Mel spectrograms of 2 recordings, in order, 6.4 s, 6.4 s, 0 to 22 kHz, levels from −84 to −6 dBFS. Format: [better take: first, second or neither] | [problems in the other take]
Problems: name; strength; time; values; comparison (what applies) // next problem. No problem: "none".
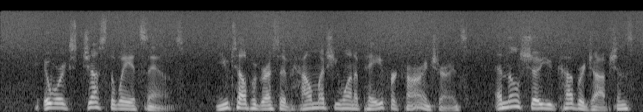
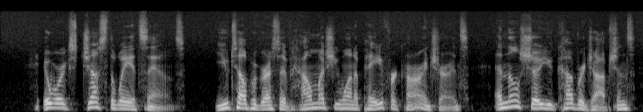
second | hiss; loud; throughout; 3 dB below the speech; faint in the second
